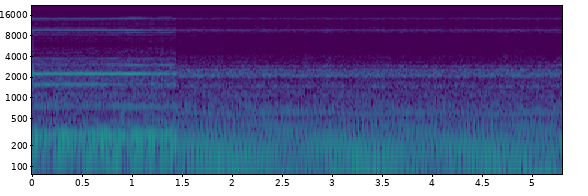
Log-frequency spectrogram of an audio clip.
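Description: Steady engine and machinery hum of an M109 Paladin self-propelled howitzer running at rest. About one and a half seconds in it switches abruptly to a deeper, lower hum.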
